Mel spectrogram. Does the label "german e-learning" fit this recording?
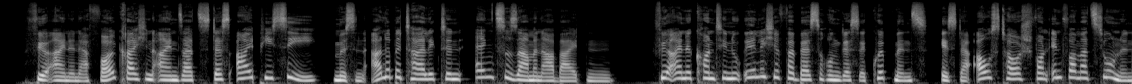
Yes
